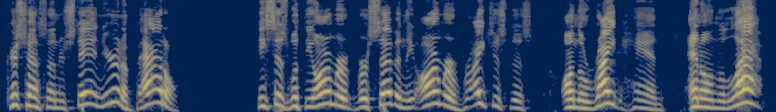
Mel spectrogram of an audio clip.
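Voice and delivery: loud, emphatic sermon delivery; full-force preaching. Acted. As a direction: declare it forcefully to the congregation.

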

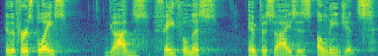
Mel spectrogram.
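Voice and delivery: ordinary talk, nothing marked

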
